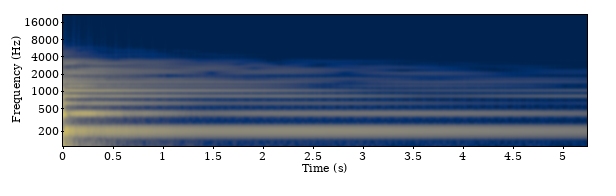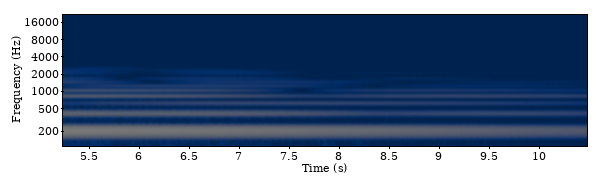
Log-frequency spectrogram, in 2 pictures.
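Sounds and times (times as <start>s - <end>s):
mini grand piano: 0.0s - 3.0s.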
